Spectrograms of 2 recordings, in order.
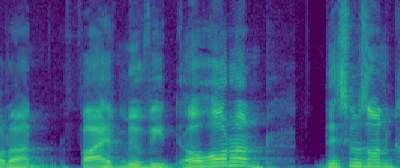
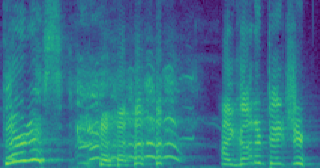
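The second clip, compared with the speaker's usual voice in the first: laughing. Real, not acted. Laughing while searching for picture.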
